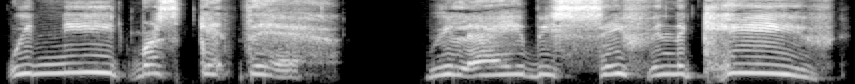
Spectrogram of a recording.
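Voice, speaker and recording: A narrator voicing a wounded old laird who cries out in a high, slow, strained voice. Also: darkish tone, no echo, studio quality. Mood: feverish urgent. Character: wounded old male Highland laird, feverish.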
